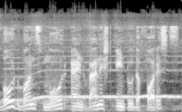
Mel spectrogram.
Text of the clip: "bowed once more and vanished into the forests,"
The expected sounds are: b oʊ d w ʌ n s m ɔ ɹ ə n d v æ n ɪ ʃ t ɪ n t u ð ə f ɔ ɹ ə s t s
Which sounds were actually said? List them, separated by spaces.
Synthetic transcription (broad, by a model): b oʊ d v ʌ n s m ɔ ɹ ə n d v æ n ɪ ʃ t ɪ n t u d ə f ɔ ɹ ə s t s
